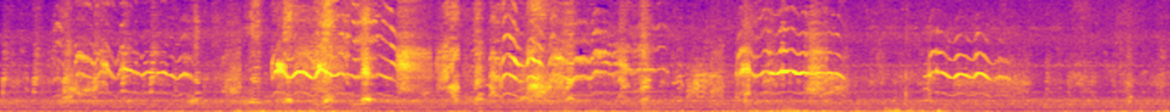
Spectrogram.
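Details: Nestling bird begging for food from its mother until it falls asleep: high, wavering whistled cries with a trilled, warbling shape, repeated in quick bursts over a steady low rumbling background noise.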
